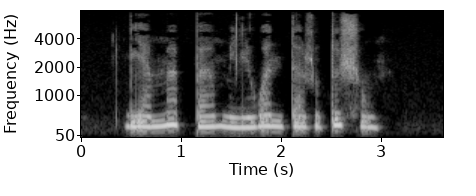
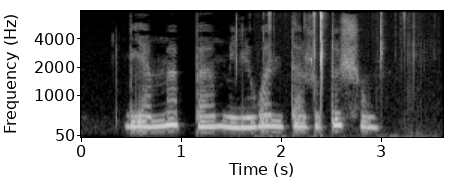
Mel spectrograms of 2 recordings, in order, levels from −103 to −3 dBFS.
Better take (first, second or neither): first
